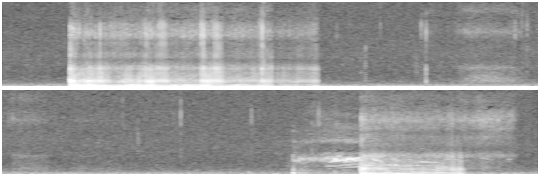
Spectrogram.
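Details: Sleeping pug with loud rattling, snorting breaths, two clear snores with quieter breathing between; loud snoring.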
